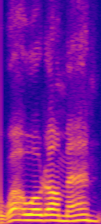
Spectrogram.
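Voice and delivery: high, bright mock admiration; impressed praise. Guys congratulating the speaker, impressed high voice. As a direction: play the impressed mate congratulating him.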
